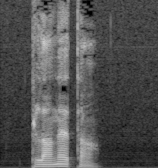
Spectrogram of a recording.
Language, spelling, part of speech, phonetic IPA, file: Polish, planeta, noun, [plãˈnɛta], Pl-planeta.ogg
